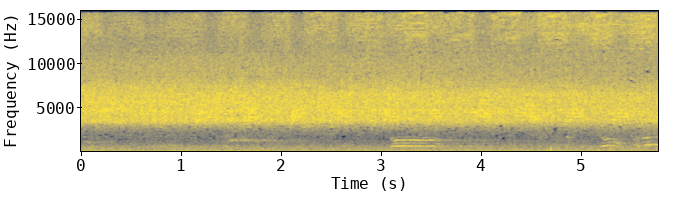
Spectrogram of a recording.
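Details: A steady wall of high cicada buzzing fills a school playground in high summer, with faint, clear sustained tones and short gliding notes appearing behind it.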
